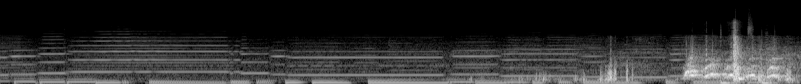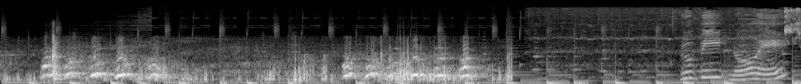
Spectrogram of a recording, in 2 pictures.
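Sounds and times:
background music with beat: 0:01.7 - 0:16.0
dog barking: 0:06.8 - 0:09.8, 0:11.4 - 0:13.0.

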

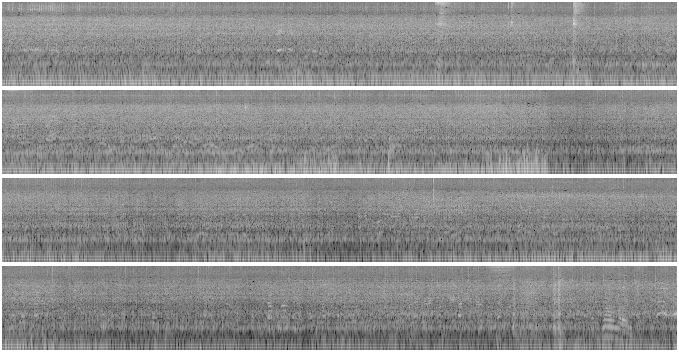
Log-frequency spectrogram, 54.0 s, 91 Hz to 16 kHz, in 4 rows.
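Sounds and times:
crane diesel engine under load: 0:00.0 - 0:54.0.

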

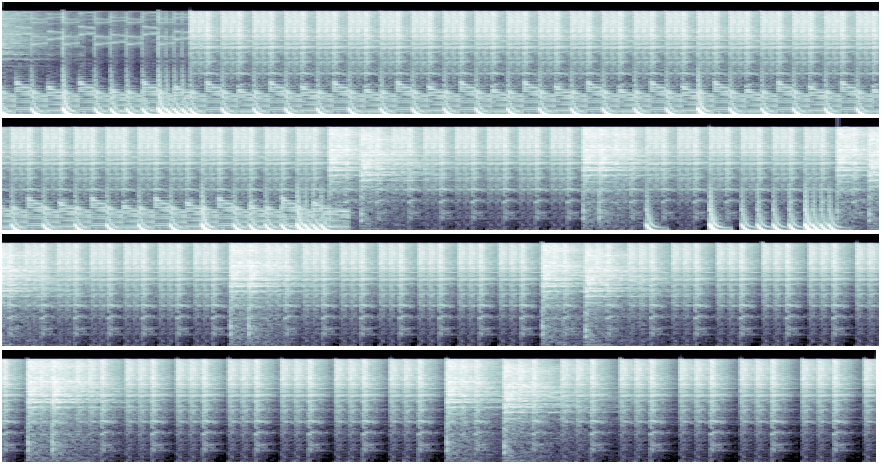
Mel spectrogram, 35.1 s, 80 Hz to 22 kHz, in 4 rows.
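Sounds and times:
falling-pitched electronic hits: 0:00.0 - 0:12.3
drum-machine beat with hi-hats: 0:00.0 - 0:35.0.

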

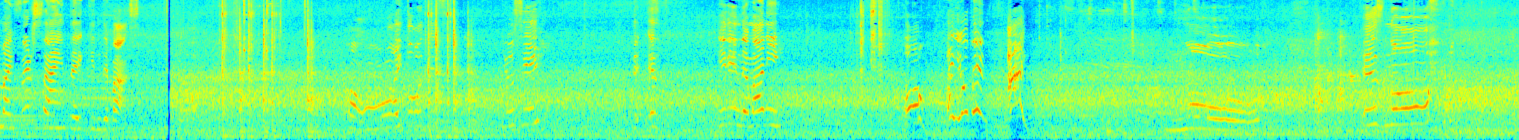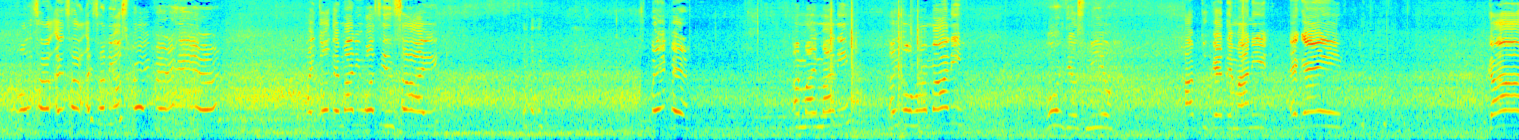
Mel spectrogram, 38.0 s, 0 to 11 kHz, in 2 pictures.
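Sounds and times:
street traffic: 0:00.0 - 0:37.9
vehicle engine humming: 0:00.0 - 0:37.9
metal clanks: 0:02.7 - 0:04.1, 0:05.2 - 0:06.1.

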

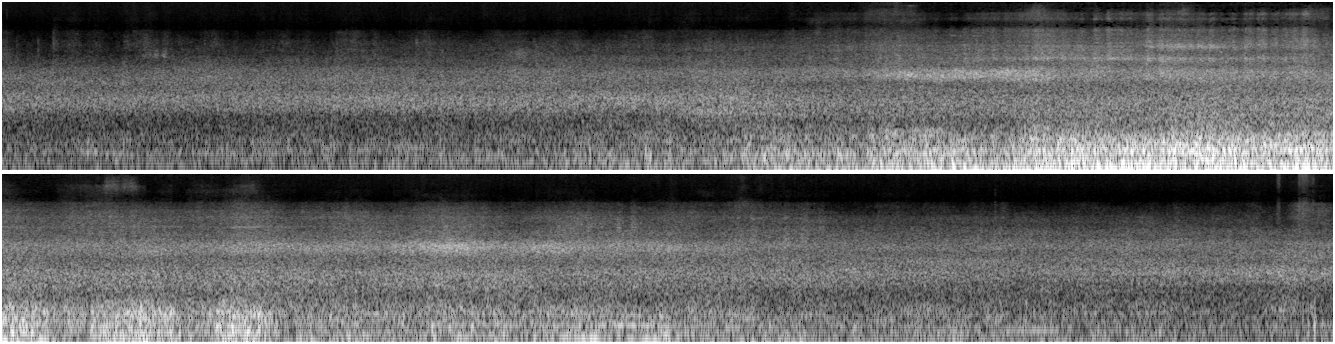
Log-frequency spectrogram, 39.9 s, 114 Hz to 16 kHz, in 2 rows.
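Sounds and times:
traffic rumble: 0:00.0 - 0:39.9
vehicle passing: 0:00.0 - 0:39.9.

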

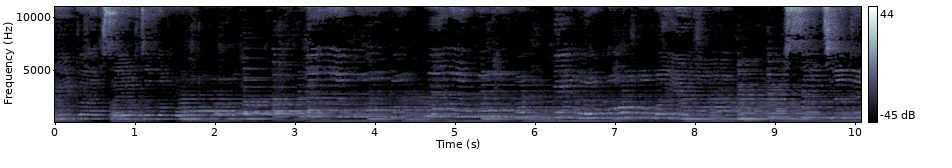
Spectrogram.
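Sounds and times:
girl singing into a microphone: 0:00.0 - 0:10.0
grand piano: 0:00.0 - 0:10.0.

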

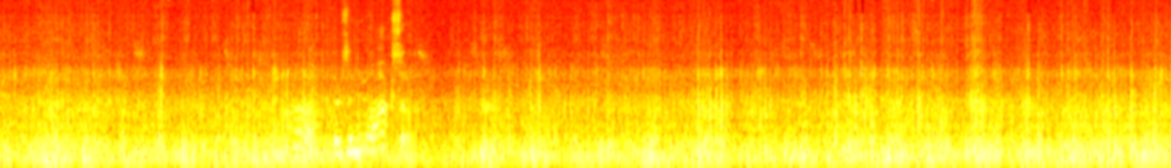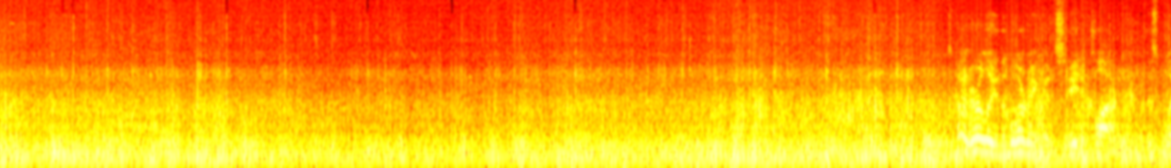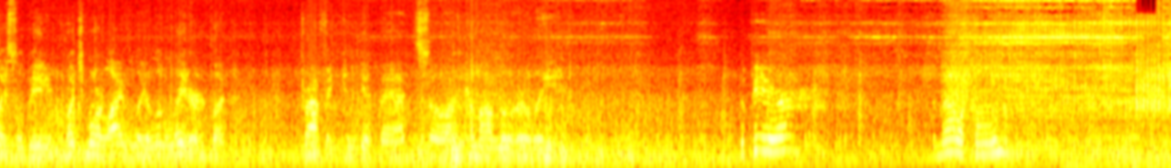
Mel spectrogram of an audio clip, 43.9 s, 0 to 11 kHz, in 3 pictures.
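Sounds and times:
tyres rumbling on cobblestones: 0:00.0 - 0:43.9.

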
